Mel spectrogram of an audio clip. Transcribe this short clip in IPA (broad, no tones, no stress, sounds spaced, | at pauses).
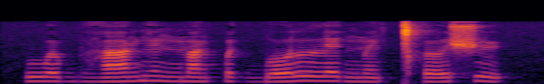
w ɵ bʱ ã ɡ ẽ ŋ͡m ã k͡p ɘ ɡ͡b o lː e ŋ͡m ẽ ǀʰ ɵ ʃ y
